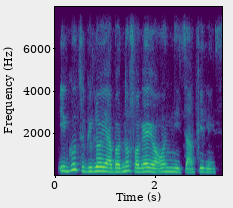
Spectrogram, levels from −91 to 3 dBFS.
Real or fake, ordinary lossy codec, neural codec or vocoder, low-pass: real; Opus, 32 kbps; none; 7.2 kHz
